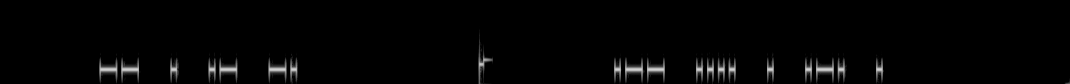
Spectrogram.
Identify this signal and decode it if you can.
Morse code, heard as a keyed tone, about 22 wpm, spaced as for 16 wpm, 700 Hz. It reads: MEAN WHERE
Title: 2x Character Spacing - Top 200 Words - 22wpm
